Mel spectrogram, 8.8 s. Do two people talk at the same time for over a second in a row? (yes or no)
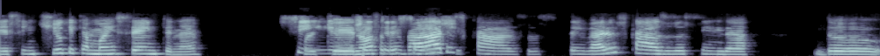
yes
